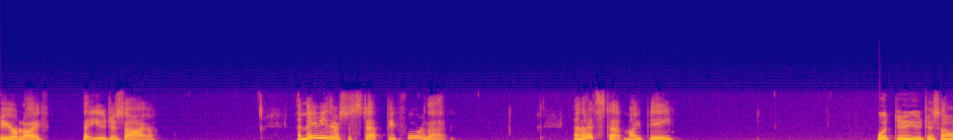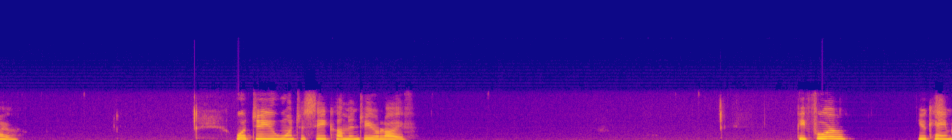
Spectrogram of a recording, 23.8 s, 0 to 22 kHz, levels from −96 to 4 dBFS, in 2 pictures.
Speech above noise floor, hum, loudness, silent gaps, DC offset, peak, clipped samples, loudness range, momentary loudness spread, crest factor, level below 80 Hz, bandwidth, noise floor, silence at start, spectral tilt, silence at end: 48 dB; none; -17 LUFS; none; under 0.1%; 0 dBFS; under 0.1%; 7 LU; 16 LU; 18 dB; -70 dBFS; 7.8 kHz; -64 dBFS; 0 s; -5 dB/octave; 0 s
